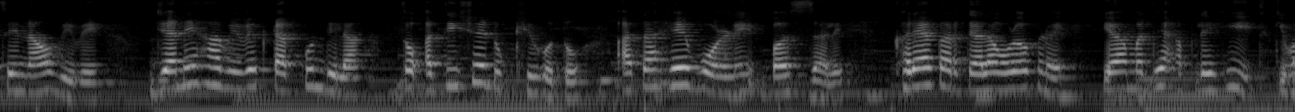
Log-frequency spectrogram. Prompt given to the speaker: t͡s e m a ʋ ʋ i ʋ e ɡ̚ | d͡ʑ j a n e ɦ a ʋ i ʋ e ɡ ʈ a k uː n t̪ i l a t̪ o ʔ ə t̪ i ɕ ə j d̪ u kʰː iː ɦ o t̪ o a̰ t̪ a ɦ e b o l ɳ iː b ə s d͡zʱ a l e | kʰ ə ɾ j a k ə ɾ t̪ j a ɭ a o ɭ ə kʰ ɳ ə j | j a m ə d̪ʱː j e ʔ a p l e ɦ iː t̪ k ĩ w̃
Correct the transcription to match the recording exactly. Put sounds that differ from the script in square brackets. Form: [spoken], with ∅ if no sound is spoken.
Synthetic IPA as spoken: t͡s e [n] a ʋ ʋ i ʋ e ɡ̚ | d͡ʑ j a n e ɦ a ʋ i ʋ e ɡ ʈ a k uː n [d̪] i l a t̪ o ʔ ə t̪ i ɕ ə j d̪ u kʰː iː ɦ o t̪ o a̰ t̪ a ɦ e b o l ɳ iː b ə s d͡zʱ a l e | kʰ ə ɾ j a k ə ɾ t̪ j a [l] a o ɭ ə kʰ ɳ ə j | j a m ə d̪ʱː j e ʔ a p l e ɦ iː t̪ k ĩ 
